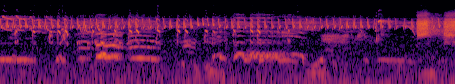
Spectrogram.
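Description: Young tailorbirds give a fast, high, scratchy chatter of chirps, about two or three a second, with a few low whistled notes from another bird underneath.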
